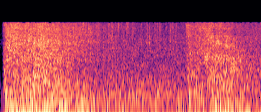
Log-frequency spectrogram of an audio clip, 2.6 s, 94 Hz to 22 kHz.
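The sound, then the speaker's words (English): A flamethrower ignites and fires a burst of flame at a target cage in a waterlogged room: a loud, dense roar that holds steady for about two and a half seconds, with no voices. “aimed the nozzle at one of the cages about 15 feet away, and pressed the red igniter button. A fine blue flame shot out of the tube beneath the nozzle. Then, Jack pulled the trigger.”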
